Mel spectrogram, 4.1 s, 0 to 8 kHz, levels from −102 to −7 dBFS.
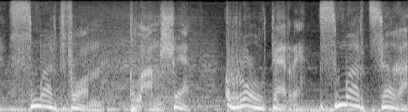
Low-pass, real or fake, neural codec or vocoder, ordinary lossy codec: none; real; none; none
